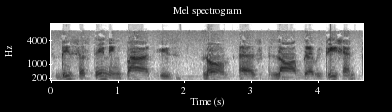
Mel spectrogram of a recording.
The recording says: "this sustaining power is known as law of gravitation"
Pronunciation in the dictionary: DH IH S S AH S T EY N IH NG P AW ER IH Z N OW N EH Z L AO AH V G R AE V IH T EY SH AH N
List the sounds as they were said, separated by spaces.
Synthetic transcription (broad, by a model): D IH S S AH S T EY N IH NG P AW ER IH Z N OW N EH Z L AO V G R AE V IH T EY SH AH N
